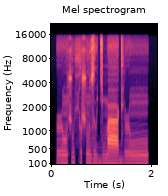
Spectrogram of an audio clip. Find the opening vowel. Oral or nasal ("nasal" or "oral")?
nasal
